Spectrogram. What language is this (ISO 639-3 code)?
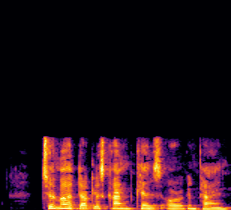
dan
